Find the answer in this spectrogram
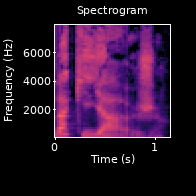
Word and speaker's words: maquillage: Un maquillage. Okay, so here, same rule, Q-U, but then U is not pronounced, so qui, and then y.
